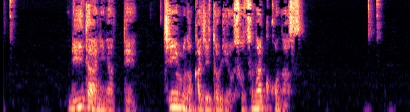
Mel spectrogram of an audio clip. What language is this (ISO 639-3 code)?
jpn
